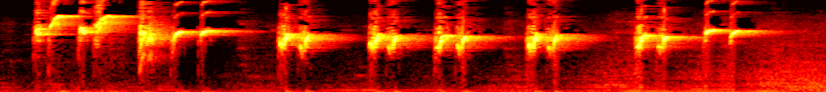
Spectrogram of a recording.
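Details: Greater green leafbird of the Banyuwangi type, a training master with bebeci-style variations meant to raise other leafbirds' excitement: loud sharp whistled phrases, each a quick stutter of notes ending in a falling trill, repeated about every second against a quiet background.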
